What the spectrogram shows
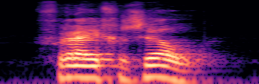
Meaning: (noun) a bachelor, unmarried (adult or adolescent) male; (adjective) unmarried, single
- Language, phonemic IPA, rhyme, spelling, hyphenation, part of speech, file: Dutch, /ˌvrɛi̯.ɣəˈzɛl/, -ɛl, vrijgezel, vrij‧ge‧zel, noun / adjective, Nl-vrijgezel.ogg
